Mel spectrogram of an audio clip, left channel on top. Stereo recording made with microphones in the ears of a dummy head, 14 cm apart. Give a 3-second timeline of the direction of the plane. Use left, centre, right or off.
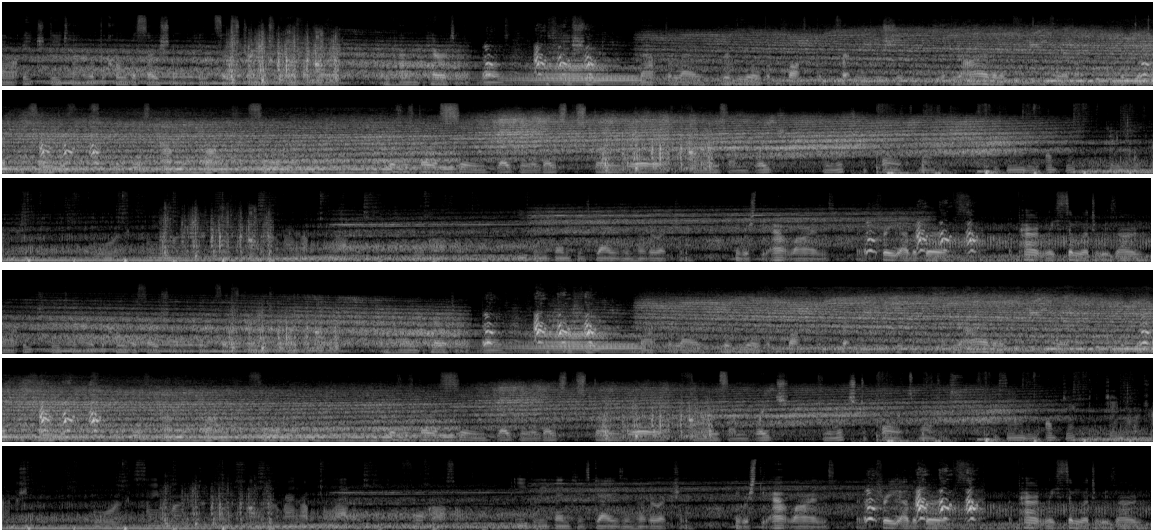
right, right, right, right, centre, left, left, left, left, left, left, left.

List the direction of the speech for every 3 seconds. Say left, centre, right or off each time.
left, left, left, left, left, left, right, right, right, right, right, centre.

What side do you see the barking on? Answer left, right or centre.
right.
